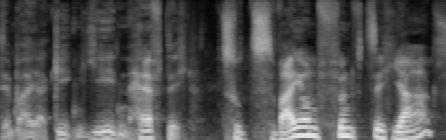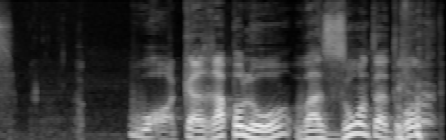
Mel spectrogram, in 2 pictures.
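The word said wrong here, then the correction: Garoppolo: äh, Garapolo. Was hast du das gerade ausgesprochen? – Garappolo.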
